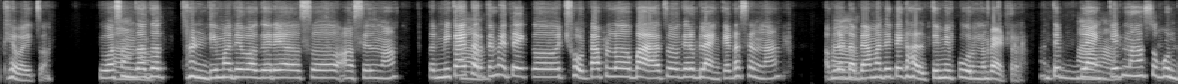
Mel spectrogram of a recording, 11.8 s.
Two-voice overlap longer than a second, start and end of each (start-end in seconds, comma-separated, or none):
none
